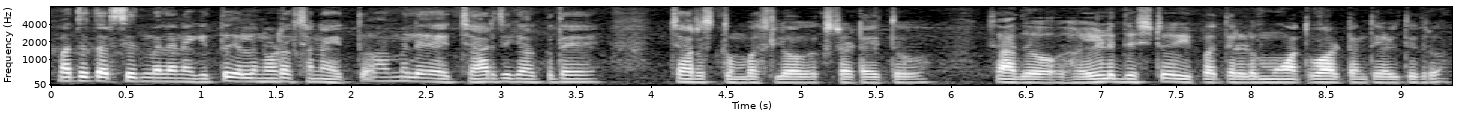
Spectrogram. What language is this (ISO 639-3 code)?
kan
